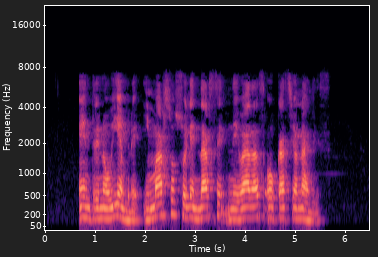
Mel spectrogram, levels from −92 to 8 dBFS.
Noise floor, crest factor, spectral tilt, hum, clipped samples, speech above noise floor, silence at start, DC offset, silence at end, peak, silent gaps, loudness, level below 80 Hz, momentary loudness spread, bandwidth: -75 dBFS; 16 dB; -6 dB/octave; none; under 0.1%; 58 dB; 0.7 s; under 0.1%; 1 s; -2 dBFS; none; -17 LUFS; -60 dBFS; 10 LU; 7.6 kHz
